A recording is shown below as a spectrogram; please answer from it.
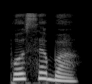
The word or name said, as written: ಪಸುಬೆ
